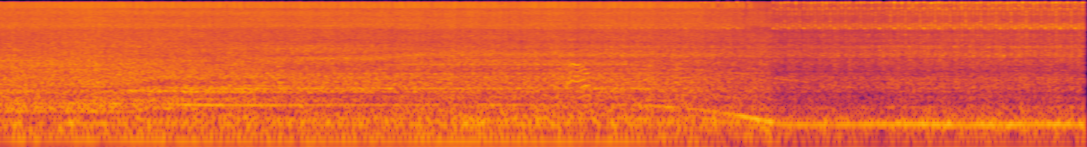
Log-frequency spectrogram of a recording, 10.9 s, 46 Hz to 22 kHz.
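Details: 2017 Nissan NV350 van after its no-start problem was solved, revs dropping and settling into a steady, even idle hum with no stumbling; running smoothly.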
